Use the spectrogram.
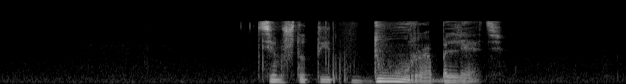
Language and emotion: Russian, angry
